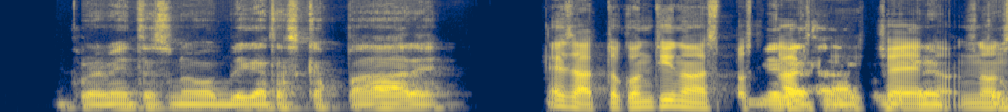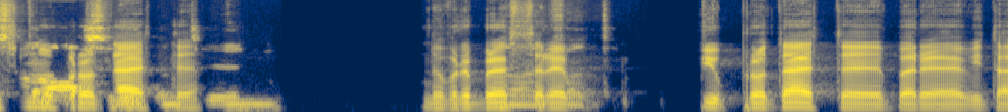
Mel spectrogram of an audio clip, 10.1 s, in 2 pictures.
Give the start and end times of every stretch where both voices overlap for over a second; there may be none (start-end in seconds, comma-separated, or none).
3.7-6.1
